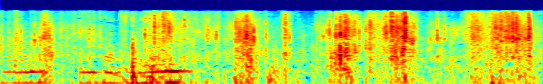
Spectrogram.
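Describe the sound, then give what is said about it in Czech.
Steady rustling and crinkling of plastic bags as archaeological finds from Podlažice (earrings, a ring, pieces of pottery, a buckle) are pulled out of them, with soft crackles and shuffles throughout and a faint low hum in the background early on. “vytahuje ze sáčků nálezy z Podlažic.”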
